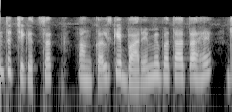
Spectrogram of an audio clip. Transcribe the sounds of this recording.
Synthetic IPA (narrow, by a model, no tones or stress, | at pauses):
nt̪t͡ʃɪkɪt̪səkɐ̃ŋkəlkebaːɾemẽbɐt̪aːt̪aɦɛ | d͡ʒ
